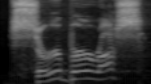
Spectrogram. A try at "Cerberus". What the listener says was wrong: Uh, no, that's not an S.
